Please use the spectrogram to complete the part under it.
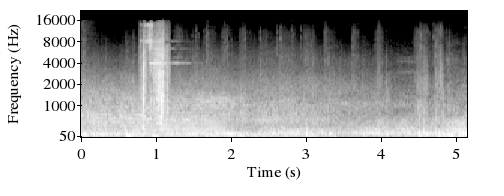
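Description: A gun rattles and clicks as it is handled.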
